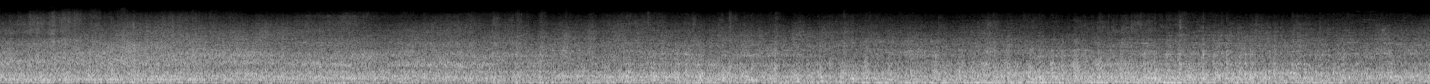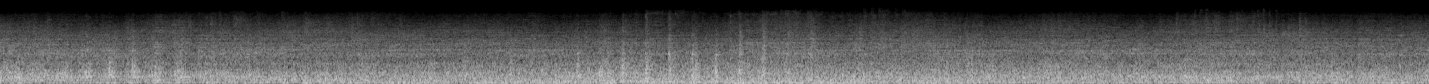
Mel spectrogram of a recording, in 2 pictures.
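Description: A train rolling past, with a steady rumble and rattle of wheels on the rails throughout.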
